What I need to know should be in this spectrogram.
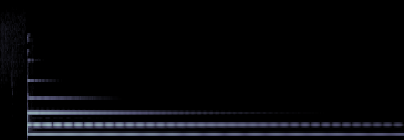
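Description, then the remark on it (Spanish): A single meditation bell is struck once and rings out clearly, its pure tone sustaining and slowly fading with a gentle wavering shimmer over several seconds in otherwise quiet surroundings. “En esta práctica, el foco de atención será el sonido de la campana.”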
